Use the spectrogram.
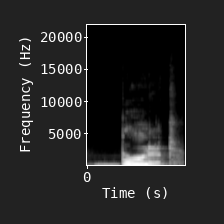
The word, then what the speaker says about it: Burnett: Burnett is pronounced Burnett Road.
